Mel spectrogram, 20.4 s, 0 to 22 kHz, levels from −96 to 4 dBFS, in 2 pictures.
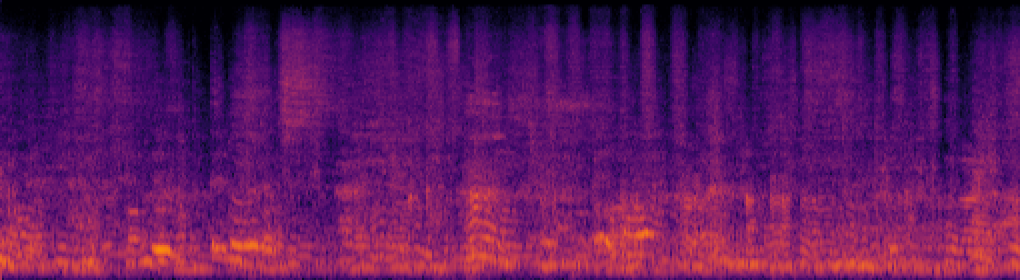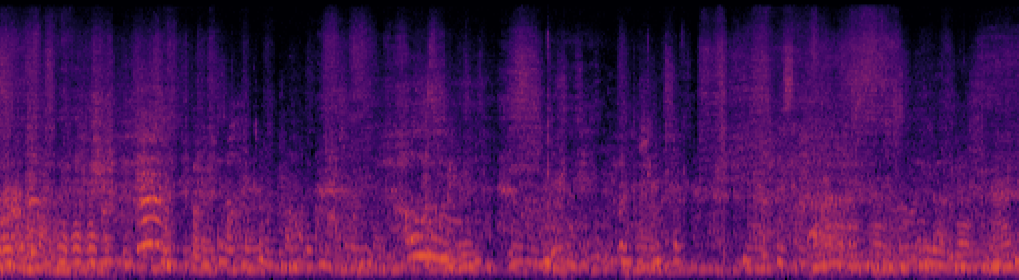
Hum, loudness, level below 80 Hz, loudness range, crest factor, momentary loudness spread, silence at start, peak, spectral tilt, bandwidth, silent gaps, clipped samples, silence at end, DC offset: none; -39 LUFS; -72 dBFS; 8 LU; 20 dB; 11 LU; 0 s; -20 dBFS; -5.5 dB/octave; over 20 kHz; none; under 0.1%; 0 s; under 0.1%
